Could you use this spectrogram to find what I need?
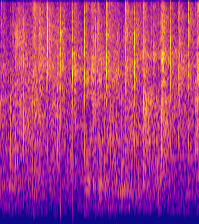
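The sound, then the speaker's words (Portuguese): Applause from an audience at a talk, many overlapping claps forming a dense, steady patter that lasts the whole time. “Pode bater palma pro Digão que ele merece.”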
